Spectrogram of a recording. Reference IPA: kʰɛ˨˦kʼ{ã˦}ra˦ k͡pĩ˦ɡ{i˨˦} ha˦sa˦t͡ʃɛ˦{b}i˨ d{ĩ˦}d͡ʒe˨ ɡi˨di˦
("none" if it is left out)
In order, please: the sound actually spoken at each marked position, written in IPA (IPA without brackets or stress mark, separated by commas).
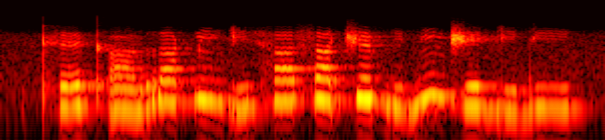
ã˨, i˨˦, b, ĩ˦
